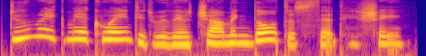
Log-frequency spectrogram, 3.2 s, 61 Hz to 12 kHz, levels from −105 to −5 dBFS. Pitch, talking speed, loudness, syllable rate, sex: 250 Hz, 190 wpm, -18 LUFS, 5.0 syllables/s, female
